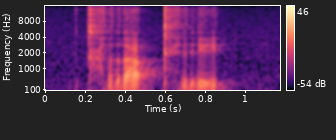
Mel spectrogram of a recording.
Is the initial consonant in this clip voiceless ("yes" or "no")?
yes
